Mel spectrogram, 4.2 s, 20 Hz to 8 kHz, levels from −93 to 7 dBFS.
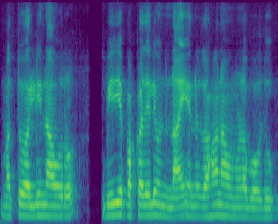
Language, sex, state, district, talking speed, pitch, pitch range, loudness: Kannada, male, Karnataka, Bangalore, 115 wpm, 135 Hz, 130-140 Hz, -17 LUFS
